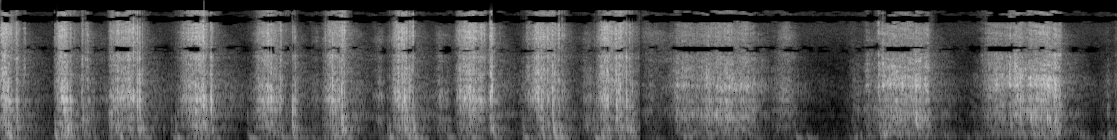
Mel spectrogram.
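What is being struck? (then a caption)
Synthetic foam car sponge. Long black nails scratch a dry, orange synthetic foam car sponge, a solid porous block with a cotton cord, while fingers press into it. Uneven, rhythmic bursts of dry, raspy scraping follow each other at roughly one and a half per second. Each stroke gives a bright, breathy hiss with a little low thud.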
